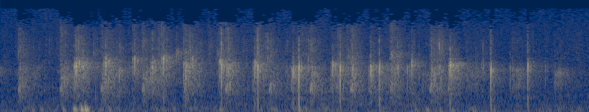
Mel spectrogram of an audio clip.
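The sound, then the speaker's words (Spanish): Scattered audience clapping at a public forum, with irregular sharp claps that rise and fall in loose clusters for about four seconds, moderately loud and with no talk over it. “Muchas gracias por acompañarnos. Un aplauso también para ella.”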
